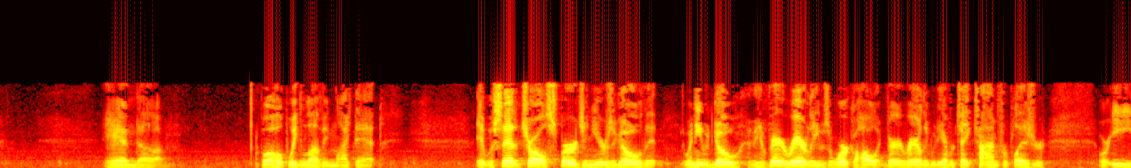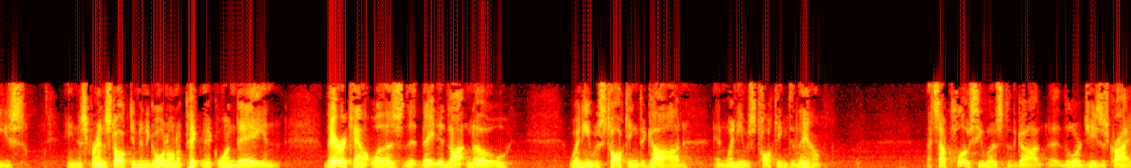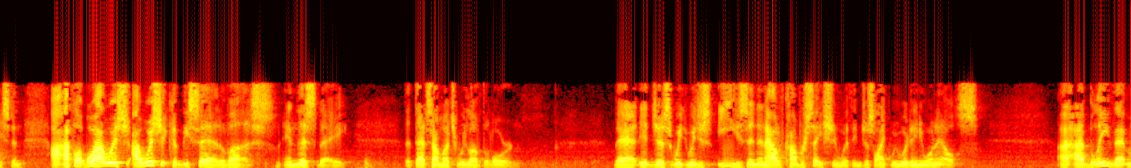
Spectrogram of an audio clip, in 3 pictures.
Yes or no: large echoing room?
yes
